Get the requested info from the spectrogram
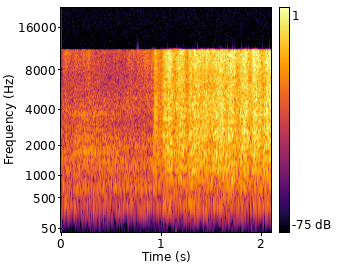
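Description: A hand brush scrubbing a wet, foamy white Adidas Ultra Boost sneaker with cleaning solution: faint at first, then from about a second in, quick back-and-forth bristle strokes.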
